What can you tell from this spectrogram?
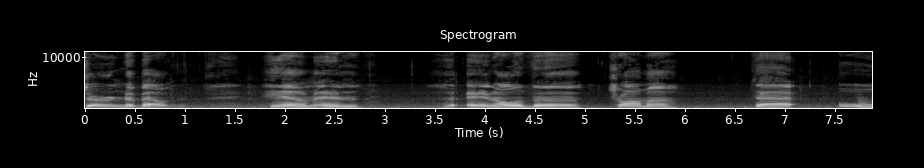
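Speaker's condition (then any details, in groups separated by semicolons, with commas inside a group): Huntington's disease; inherited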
